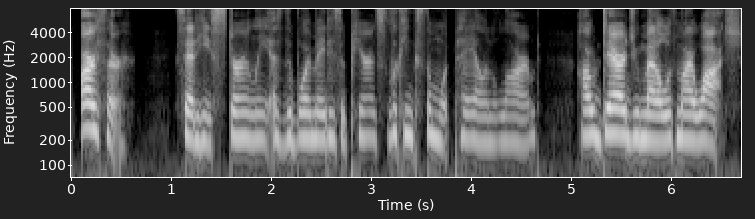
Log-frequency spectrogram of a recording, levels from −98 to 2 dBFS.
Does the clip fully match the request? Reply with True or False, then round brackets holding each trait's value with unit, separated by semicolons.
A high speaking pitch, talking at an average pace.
True (210 Hz; 195 wpm)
